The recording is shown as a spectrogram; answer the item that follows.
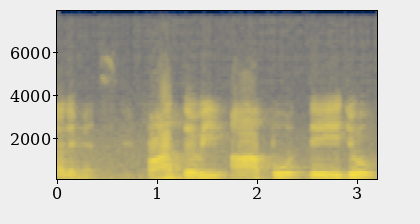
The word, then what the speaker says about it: tejo: Then Tejo, not Teo, Tejo, Tejo. Tejo is fire element.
